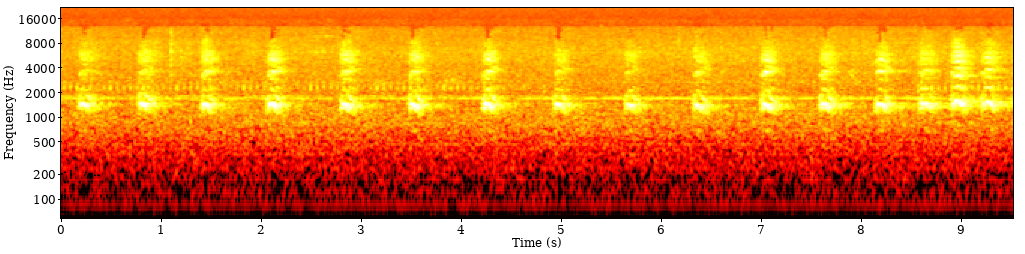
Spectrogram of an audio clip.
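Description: A bird calling over and over, faint, about three calls every two seconds, coming slightly faster near the end.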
